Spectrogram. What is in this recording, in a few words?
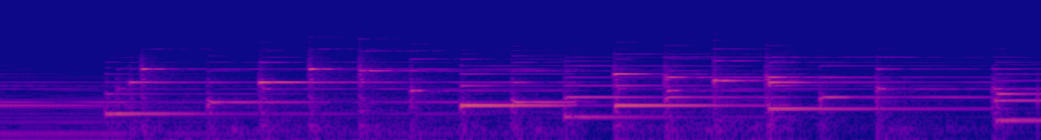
Piano; Roxas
